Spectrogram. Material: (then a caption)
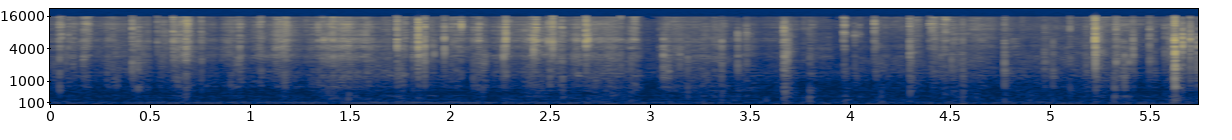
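Paper. A printed thermal paper receipt is crumpled, flattened and re-crumpled between the fingertips of both hands. The result is a quiet, irregular stream of bright, crisp crinkles and crackles, with brief tearing-like rustles and a few sharper snaps near the end.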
